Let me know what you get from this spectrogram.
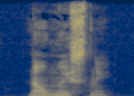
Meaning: intentional, deliberate
- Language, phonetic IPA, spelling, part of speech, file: Belarusian, [nau̯ˈmɨsnɨ], наўмысны, adjective, Be-наўмысны.ogg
